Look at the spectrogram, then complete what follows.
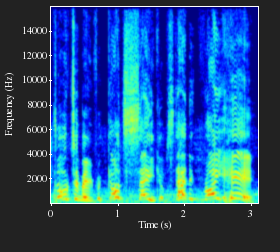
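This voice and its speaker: A man's voice: very high-pitched, very animated, a little slow, fairly bright tone, a little hiss or hum, heavily acted. A man playing an anxious, easily rattled young exchange student in a radio drama, exclamatory and agitated. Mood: desperate. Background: music.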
